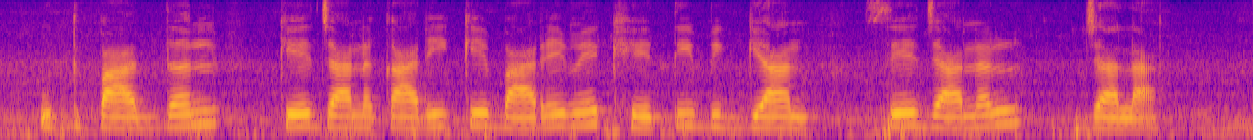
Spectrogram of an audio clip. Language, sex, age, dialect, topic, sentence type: Bhojpuri, female, 18-24, Western, agriculture, statement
